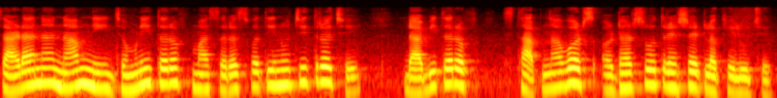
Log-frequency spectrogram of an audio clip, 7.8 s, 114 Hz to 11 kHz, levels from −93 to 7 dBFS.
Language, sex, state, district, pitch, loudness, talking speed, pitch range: Gujarati, female, Gujarat, Valsad, 195 Hz, -17 LUFS, 130 wpm, 170-220 Hz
